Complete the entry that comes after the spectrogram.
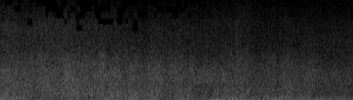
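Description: Strong, steady wind roars across a microphone on a solo sailboat in the North Atlantic, loud and close, with the wash of waves blended into the constant rush.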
